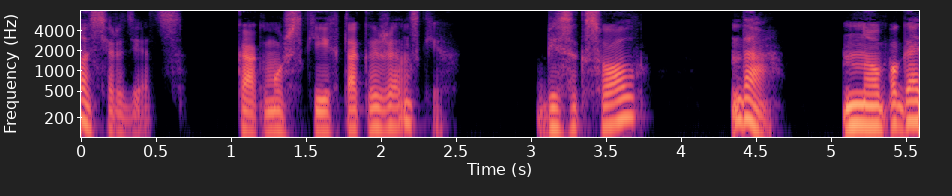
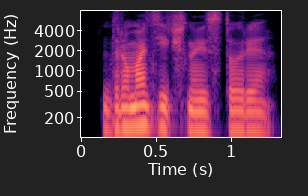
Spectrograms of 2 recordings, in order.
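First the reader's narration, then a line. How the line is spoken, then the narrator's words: Sighing. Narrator (Russian): вздохнула Джаз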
